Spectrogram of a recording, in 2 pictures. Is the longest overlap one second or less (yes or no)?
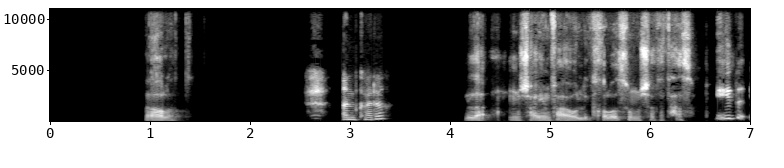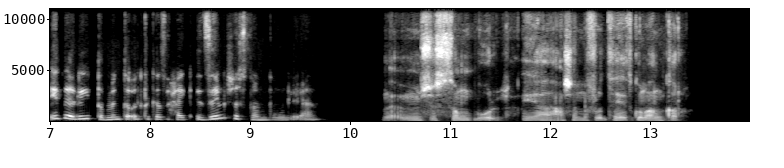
yes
